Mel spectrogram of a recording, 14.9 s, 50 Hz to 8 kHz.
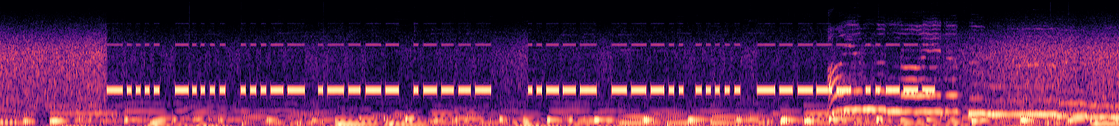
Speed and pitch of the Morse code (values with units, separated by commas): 19 wpm, 900 Hz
